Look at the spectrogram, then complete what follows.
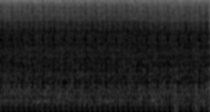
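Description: A motorcycle engine idles steadily, a low, even, rhythmic chugging that holds for a couple of seconds with a slight dip near the end.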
